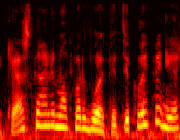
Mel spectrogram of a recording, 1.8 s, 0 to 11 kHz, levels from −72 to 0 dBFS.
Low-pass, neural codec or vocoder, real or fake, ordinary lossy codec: 9.9 kHz; codec, 24 kHz, 3 kbps, HILCodec; fake; AAC, 48 kbps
